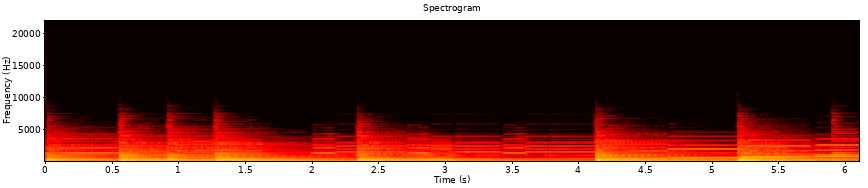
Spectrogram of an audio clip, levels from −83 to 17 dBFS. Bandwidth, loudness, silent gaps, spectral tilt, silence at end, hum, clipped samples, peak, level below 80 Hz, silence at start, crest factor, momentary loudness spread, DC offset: 8 kHz; -21 LUFS; none; -8 dB/octave; 0 s; none; under 0.1%; -4 dBFS; -46 dBFS; 0 s; 16 dB; 10 LU; under 0.1%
